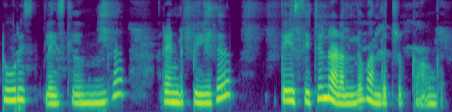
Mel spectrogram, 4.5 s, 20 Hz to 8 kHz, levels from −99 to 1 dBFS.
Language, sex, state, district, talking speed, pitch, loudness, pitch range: Tamil, female, Tamil Nadu, Nilgiris, 95 wpm, 225 Hz, -17 LUFS, 190-290 Hz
